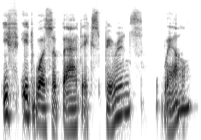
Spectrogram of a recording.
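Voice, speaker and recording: A man reading his own book aloud as scripted narration, in a deliberate, emphatic manner with dramatic pauses, on a dull, lo-fi recording. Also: fairly low pitch, big pitch swings, warm tone, breathy edge.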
